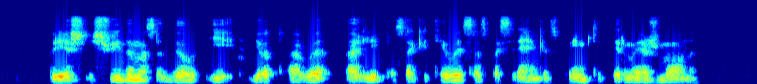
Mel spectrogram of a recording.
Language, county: Lithuanian, Telšiai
